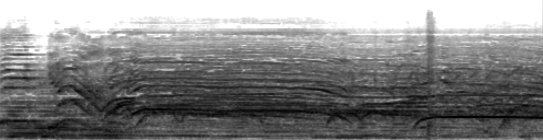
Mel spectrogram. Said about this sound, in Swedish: Ni tågade in, det sköts konfetti i guld. Och ni tågade in vackrare någonsin. Publiken tjoade, kimmade, alla var glada.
